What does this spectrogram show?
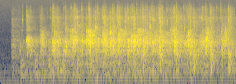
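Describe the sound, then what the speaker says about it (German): A conference audience bursts into brief, lively applause, a dense patter of many hands clapping in a hall that lasts a few seconds. "Kurzer Applaus, das muss sein"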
